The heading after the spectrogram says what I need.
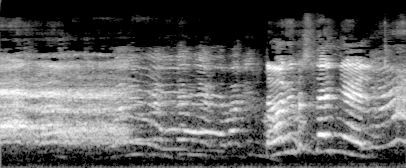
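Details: Infant crying in distressed, wavering wails with brief breath catches in a small room, upset after a phone playing a Daniel Padilla video was taken away.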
